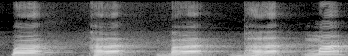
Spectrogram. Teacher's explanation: ओठाच्या वापराशिवाय ज्या वर्णांचा उच्चार होत नाही त्यांना ओष्ठवर्ण म्हणतात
